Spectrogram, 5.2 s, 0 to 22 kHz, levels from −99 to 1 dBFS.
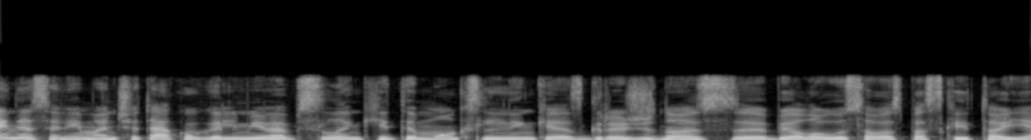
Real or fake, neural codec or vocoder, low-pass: real; none; 9.9 kHz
